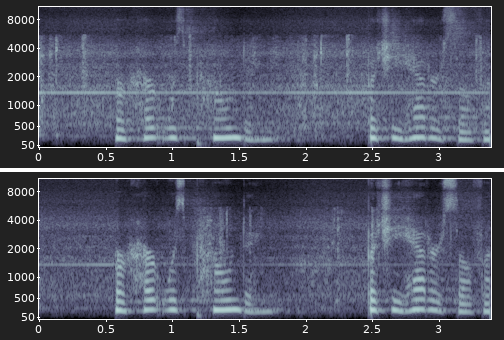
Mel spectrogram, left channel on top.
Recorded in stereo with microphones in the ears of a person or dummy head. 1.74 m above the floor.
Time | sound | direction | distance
0.6 | a woman speaking | 25° right (ahead or behind) | 0.8 m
